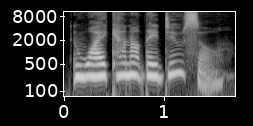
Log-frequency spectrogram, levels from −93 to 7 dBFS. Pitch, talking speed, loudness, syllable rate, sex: 235 Hz, 210 wpm, -18 LUFS, 4.6 syllables/s, female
